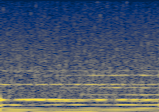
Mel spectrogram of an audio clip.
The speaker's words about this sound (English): Watch the gentle flow of a mature river meandering through a broad river valley and relax. Listen to the gentle burble of water, a balm for the soul.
